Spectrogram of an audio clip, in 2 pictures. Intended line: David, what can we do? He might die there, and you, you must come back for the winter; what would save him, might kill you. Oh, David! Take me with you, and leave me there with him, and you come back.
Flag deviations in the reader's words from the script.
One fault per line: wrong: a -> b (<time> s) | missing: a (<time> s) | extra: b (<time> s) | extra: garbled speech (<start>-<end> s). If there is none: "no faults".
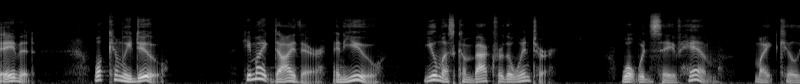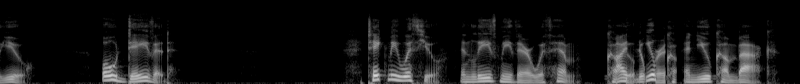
extra: garbled speech (14.0-14.8 s)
